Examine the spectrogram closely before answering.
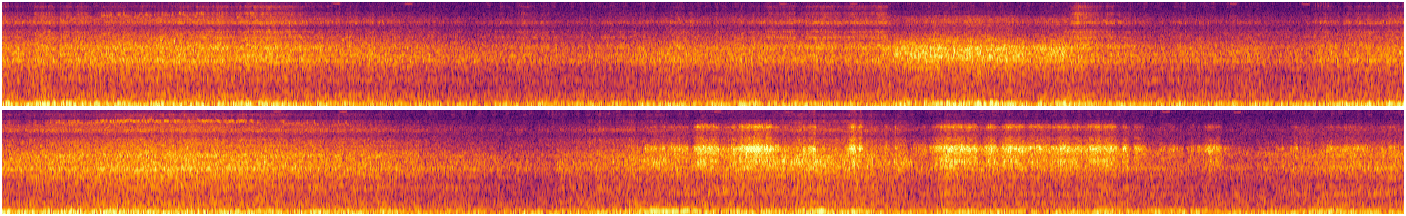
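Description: Wind rushing over the camera microphone during paraglider flight: a steady low rumble with a hiss that swells and fades, brighter in patches in the second half.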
